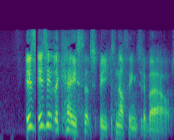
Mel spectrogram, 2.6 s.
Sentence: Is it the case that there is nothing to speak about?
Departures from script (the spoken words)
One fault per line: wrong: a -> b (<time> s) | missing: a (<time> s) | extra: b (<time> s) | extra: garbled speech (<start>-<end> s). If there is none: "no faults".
extra: is (0.5 s)
wrong: there -> speak (1.4 s)
missing: speak (2.1 s)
